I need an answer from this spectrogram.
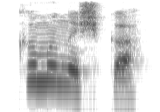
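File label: "кымыныськӧ", Komi, female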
